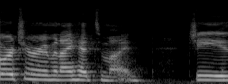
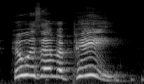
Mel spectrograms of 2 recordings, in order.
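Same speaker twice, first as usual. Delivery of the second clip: slow, higher, louder panicked question; 9 semitones higher, 8 dB louder than usual. Acted. Dad worrying about his late daughter, panicked. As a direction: spiral into panic over a stranger's name. Worried dad spiraling at midnight.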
